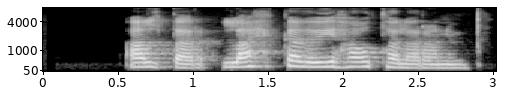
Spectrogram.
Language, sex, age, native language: Icelandic, female, 50-59, Icelandic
